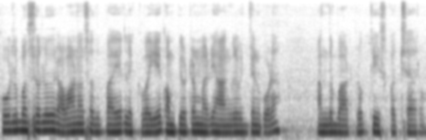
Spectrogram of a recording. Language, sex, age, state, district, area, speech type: Telugu, male, 30-45, Telangana, Peddapalli, rural, spontaneous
